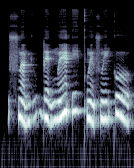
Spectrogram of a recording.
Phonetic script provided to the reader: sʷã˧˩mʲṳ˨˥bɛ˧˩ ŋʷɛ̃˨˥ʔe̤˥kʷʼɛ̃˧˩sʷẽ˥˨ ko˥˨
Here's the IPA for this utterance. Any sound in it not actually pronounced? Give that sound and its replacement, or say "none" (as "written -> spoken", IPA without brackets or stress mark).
ẽ˥˨ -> ẽ˧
